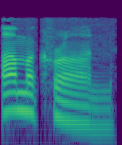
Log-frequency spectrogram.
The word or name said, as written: omicron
